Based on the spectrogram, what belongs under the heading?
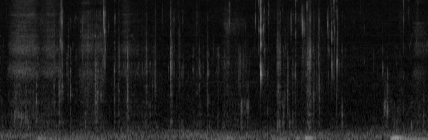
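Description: Quiet, close-up chewing of a mouthful of Chipotle beef power bowl, with scattered faint clicks and one sharper click about five seconds in.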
